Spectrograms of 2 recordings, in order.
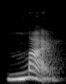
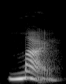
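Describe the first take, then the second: First: The pitch falls sharply from high to low. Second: The pitch falls sharply from high to low.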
